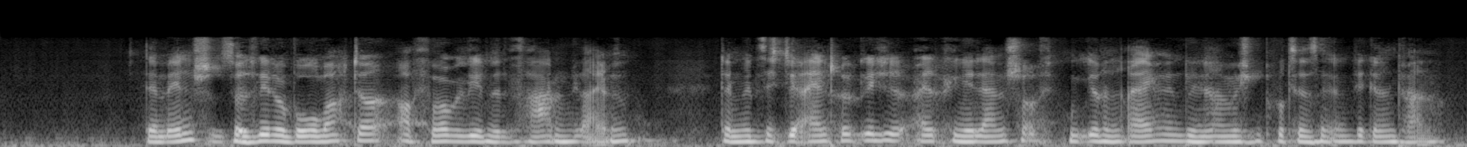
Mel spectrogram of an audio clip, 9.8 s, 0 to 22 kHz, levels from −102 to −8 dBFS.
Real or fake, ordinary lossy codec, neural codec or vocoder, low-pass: fake; none; codec, 16 kHz, 1 kbps, FreqCodec, larger model; none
